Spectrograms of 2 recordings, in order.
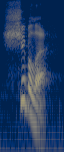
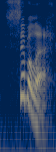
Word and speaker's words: Shibboleth: And Jephthah would say, "Say Shibboleth." And they would say, "Sibboleth," because they couldn't pronounce the SH.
